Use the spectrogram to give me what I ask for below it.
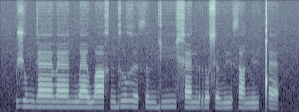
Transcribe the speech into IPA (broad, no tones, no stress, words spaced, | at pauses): ʒuŋɡæːβæːnwæ wɑːxŋɡɯʊ̯ɣø θɯŋɡiː xænro søβyθɑ nyǃæ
